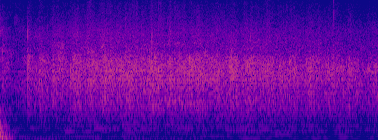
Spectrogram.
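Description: A church congregation at an Easter service breaks into sustained applause, a dense steady clapping that fills the room evenly for several seconds with no talk over it.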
